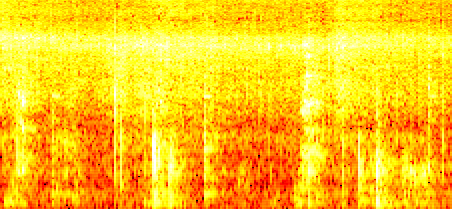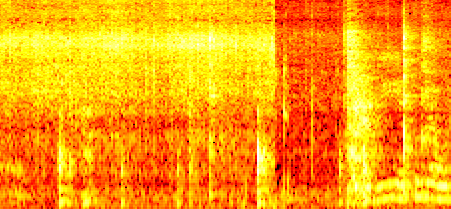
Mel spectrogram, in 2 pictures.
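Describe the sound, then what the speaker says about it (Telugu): A spoon scrapes and stirs mutton liver frying in a pan, with a continuous sizzle under repeated clattering strokes against the metal, close and busy, ending with a brief pause and a few more knocks. "బాగా మిక్స్ అయ్యేలా కలిపెట్టుకుందాం లివర్ని,"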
